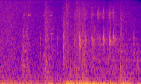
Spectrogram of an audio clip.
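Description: A cannon fires with a loud, deep boom.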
